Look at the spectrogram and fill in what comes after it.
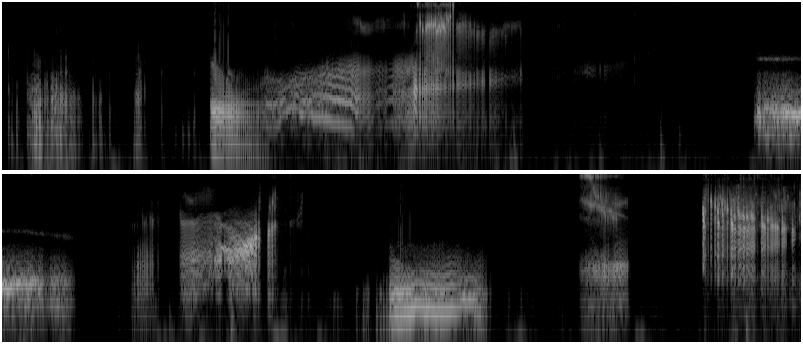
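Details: Repeated loud, rising and falling stomach growls and gurgles, some squeaky, with short pauses, over background music; borborygmi.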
